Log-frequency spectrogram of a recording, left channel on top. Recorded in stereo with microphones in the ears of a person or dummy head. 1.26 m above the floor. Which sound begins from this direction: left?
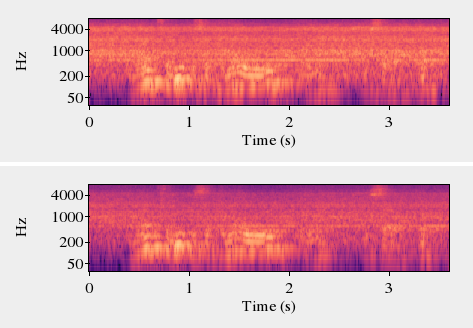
A man speaking, at 0.4 s.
